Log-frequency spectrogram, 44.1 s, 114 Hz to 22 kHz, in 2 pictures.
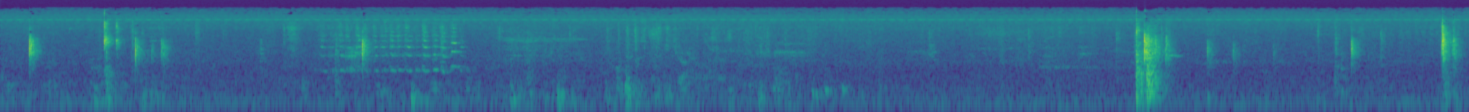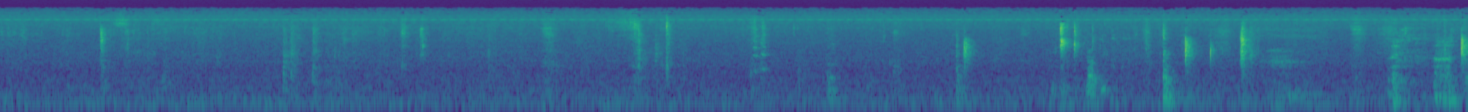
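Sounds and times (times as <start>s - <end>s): pool balls clacking: 0.4s - 0.8s, 1.5s - 2.6s, 4.9s - 6.8s, 17.0s - 19.2s.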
